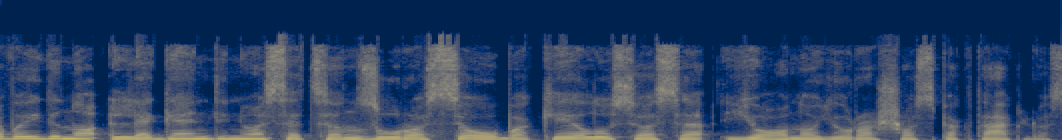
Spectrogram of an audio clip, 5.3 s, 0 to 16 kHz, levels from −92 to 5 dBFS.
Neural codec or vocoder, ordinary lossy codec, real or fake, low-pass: none; Opus, 24 kbps; real; 10.8 kHz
